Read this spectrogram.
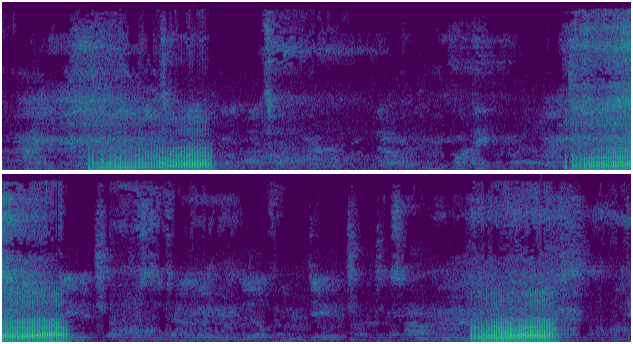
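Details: Person or animal asleep on the recorder, snoring: loud, rattling snores on the in-breath, about one breath every four seconds, quiet breathing between; ordinary snoring.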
